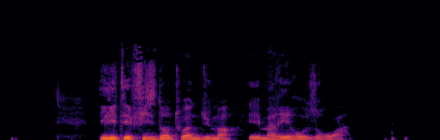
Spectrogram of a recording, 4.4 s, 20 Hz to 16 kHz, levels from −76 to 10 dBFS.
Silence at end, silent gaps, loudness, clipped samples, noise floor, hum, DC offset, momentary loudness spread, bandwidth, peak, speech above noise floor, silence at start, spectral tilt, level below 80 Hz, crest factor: 0.95 s; none; -26 LUFS; under 0.1%; -62 dBFS; none; under 0.1%; 11 LU; 11 kHz; -10 dBFS; 37 dB; 1 s; -6.5 dB/octave; -62 dBFS; 18 dB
